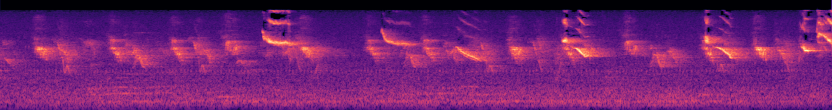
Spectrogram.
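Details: Song of a chestnut-capped blackbird that landed in an orange tree: high, thin downward-slurred notes strung in rapid, steady series, interspersed with a few sharper whistled accents.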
